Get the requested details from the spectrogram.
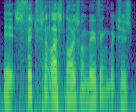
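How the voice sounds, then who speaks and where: A man's voice: fairly high pitch, quick pace, creaky, a bit bright, dry recording. A man hosting a gaming video with casual commentary, often hesitating and correcting himself as he explains.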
